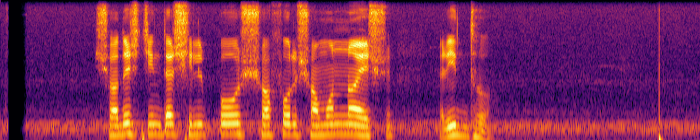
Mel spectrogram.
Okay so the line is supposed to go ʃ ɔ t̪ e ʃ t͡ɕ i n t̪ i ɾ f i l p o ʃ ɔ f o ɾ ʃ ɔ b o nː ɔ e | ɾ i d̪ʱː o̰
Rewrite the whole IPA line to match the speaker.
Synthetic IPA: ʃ ɔ d̪ e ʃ t͡ɕ i n t̪ a ɾ ʃ i l p o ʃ ɔ f o l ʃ ɔ m o nː ɔ e | ɾ i d̪ʱː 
